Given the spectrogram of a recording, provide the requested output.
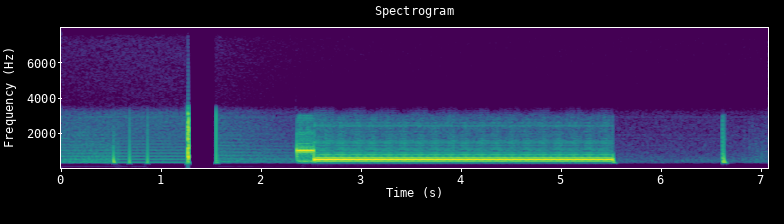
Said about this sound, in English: stand by for tones.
